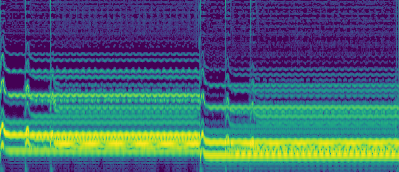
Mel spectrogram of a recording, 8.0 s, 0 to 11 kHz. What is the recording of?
Asian sinewaves
Some sines I made in Logic pro X with the ES2 synthesizer.
1 Chord notes: D F G A C D
2 Chord notes: A C D F G A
